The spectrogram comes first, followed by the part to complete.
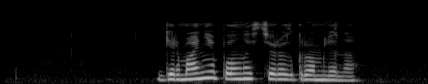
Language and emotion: Russian, neutral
